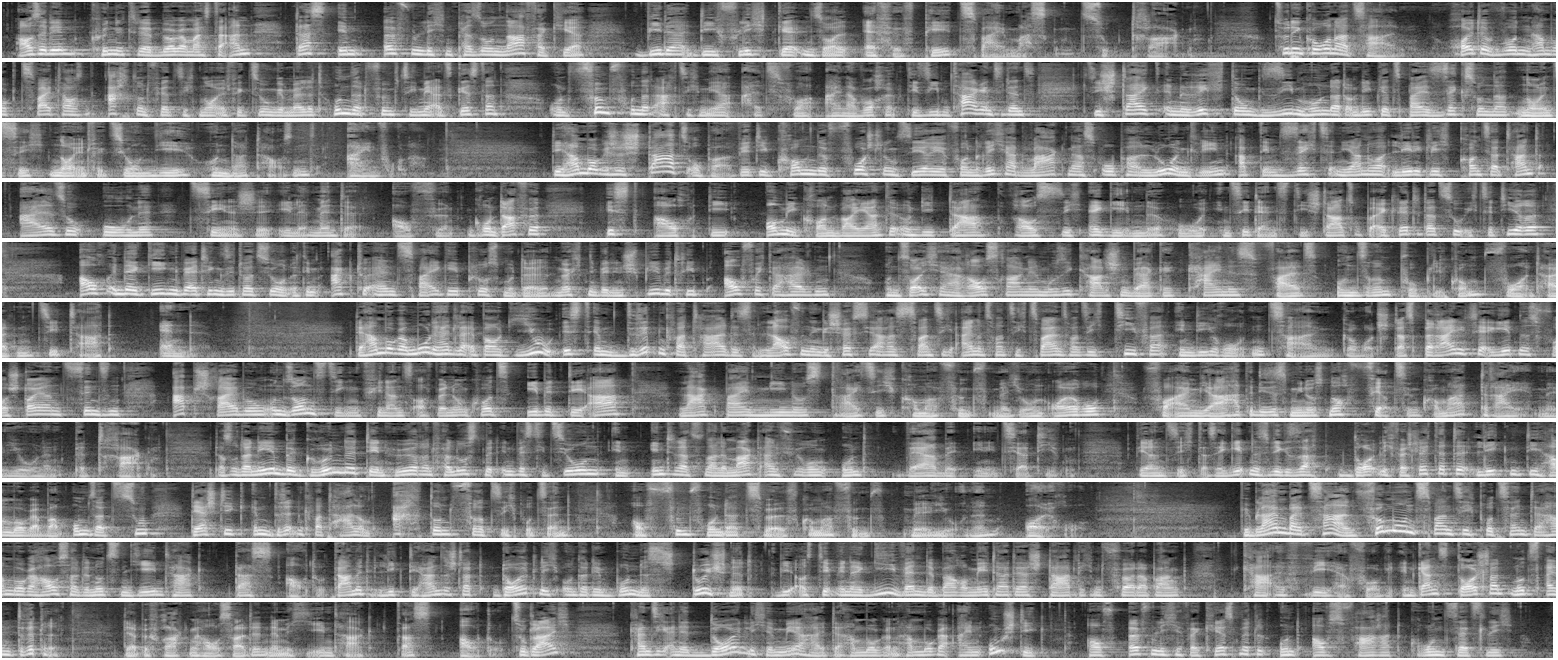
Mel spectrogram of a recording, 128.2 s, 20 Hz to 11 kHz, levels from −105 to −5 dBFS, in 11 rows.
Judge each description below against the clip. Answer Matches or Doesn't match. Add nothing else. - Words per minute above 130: Doesn't match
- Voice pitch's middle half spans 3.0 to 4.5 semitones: Doesn't match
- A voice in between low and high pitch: Matches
